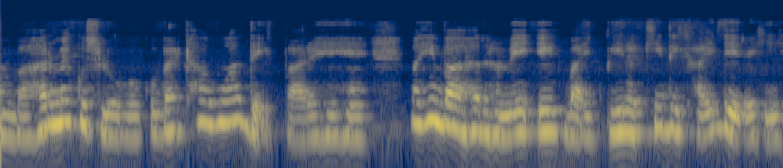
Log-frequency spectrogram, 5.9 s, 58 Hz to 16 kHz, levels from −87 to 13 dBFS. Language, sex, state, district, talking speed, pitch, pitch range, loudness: Hindi, female, Bihar, Saran, 225 wpm, 190 Hz, 170-225 Hz, -18 LUFS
